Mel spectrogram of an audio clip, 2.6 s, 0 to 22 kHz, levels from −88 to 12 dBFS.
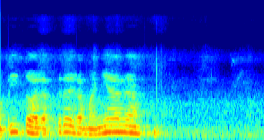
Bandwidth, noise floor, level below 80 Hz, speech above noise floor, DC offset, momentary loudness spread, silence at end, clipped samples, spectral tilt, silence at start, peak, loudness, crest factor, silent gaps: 5.8 kHz; -39 dBFS; -46 dBFS; 24 dB; under 0.1%; 10 LU; 0.05 s; under 0.1%; -10.5 dB/octave; 0 s; 0 dBFS; -16 LUFS; 16 dB; none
